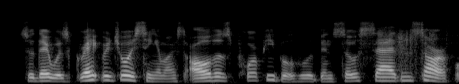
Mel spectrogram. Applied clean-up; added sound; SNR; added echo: none; none; none; none.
